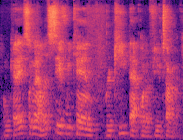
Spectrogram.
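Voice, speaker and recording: A man with a mid-range voice works as a tai chi instructor, giving calm, measured movement cues step by step. The room echoes, the mic sits at a distance, and there is faint noise.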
